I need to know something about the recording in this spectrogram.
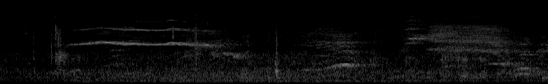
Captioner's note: members of the audience cheering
